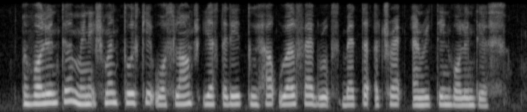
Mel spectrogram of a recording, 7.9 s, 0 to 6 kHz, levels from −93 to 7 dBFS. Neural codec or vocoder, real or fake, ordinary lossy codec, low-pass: none; real; none; 5.4 kHz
